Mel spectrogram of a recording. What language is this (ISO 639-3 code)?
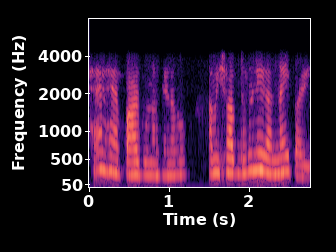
ben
